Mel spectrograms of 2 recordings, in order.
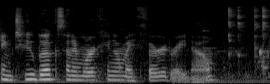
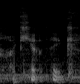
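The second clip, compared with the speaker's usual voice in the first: whispering; 7 dB quieter than usual. Real, not acted. Losing her words mid-story.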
